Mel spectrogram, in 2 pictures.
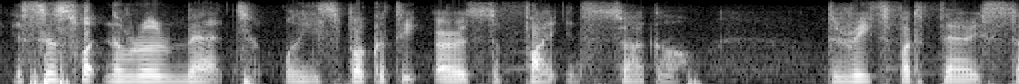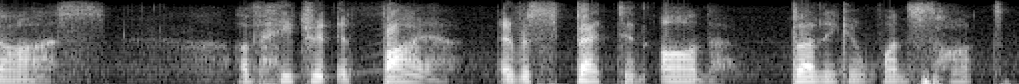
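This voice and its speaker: A man's voice: on the high side, moderate pace, fairly bright tone, dry recording, dull audio. A man reading science fiction aloud as an amateur audiobook narrator, in a dramatic storytelling style.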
